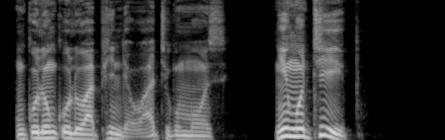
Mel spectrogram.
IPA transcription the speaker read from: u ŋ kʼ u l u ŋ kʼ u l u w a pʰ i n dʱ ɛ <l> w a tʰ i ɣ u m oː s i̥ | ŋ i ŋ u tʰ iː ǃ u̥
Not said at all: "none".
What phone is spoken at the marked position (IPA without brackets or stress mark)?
none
